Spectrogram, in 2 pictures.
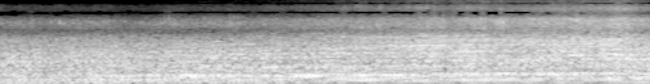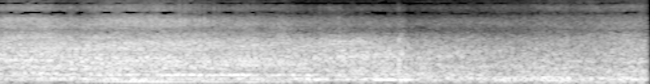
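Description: Several street stock race cars running at speed around an oval track, their engines swelling loudest about four seconds in as the pack passes close by.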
